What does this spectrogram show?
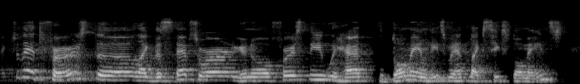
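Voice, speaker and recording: A man's voice: sits high, expressive, normal speed, reverberant, recorded from a distance. A man speaking as a community manager in a live-stream conversation, with many fillers and restarts. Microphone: video call.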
